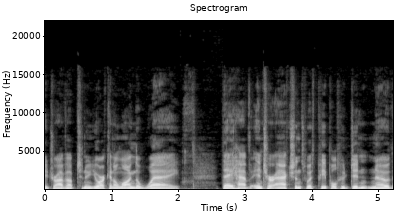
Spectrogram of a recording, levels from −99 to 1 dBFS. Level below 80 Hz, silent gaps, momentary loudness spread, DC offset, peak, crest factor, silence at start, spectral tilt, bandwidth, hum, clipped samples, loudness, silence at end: -36 dBFS; none; 4 LU; under 0.1%; -2 dBFS; 12 dB; 0 s; -7.5 dB/octave; 11.5 kHz; none; under 0.1%; -16 LUFS; 0 s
